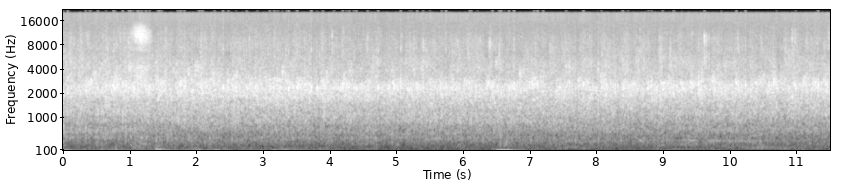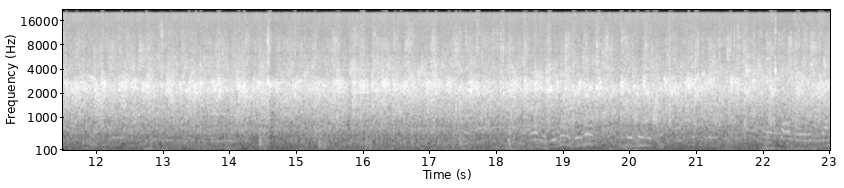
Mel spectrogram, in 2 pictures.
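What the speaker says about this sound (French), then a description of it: "afin qu'ils puissent recevoir les applaudissements qu'ils méritent" Applause fills a closing speech at an occupational-health conference in Dijon as the service team is honoured. The audience claps loudly and steadily the whole way through, with crowd noise mixed in.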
